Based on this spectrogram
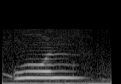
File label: "wun", Cantonese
